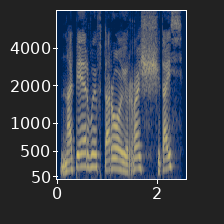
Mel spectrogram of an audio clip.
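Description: A woman reading a storybook, voicing a boastful middle-aged military officer who barks drawn-out commands. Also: mid-range voice, fairly bright tone, no echo, clean studio sound. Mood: commanding.

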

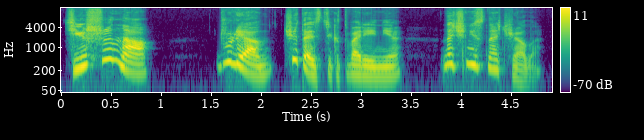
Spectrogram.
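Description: A woman's voice: fairly low pitch, huge pitch swings, measured pace, no echo, clean studio sound. A woman voicing a fierce, scolding schoolteacher. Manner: sharp scolding, loud and cutting. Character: strict, quick-tempered female French schoolteacher. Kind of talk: audiobook character voice.

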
